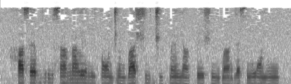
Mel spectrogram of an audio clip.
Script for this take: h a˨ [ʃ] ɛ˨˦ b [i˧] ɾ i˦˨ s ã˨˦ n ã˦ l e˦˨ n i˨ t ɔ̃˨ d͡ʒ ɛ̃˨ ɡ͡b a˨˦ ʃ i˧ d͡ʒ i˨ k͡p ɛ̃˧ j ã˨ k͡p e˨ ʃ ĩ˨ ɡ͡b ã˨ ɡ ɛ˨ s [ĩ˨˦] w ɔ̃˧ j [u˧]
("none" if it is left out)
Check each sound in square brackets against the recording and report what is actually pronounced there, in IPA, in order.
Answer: s, i˦, ĩ˨˦, ũ˧

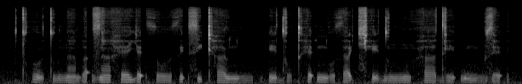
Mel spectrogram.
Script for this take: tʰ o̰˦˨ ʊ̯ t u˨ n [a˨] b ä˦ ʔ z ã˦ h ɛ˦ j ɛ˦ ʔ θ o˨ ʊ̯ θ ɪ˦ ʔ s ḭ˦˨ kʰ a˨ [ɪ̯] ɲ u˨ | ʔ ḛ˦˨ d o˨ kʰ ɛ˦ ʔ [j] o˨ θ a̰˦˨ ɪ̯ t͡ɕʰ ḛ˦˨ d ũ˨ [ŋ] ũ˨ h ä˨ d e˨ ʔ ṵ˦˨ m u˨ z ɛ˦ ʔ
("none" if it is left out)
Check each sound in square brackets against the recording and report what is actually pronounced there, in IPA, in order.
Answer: ã˨, ʊ̯, ɲ, ŋ

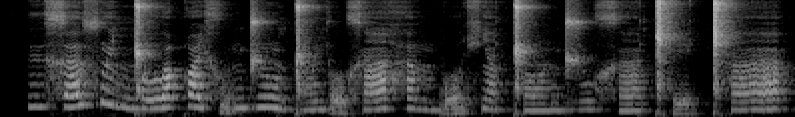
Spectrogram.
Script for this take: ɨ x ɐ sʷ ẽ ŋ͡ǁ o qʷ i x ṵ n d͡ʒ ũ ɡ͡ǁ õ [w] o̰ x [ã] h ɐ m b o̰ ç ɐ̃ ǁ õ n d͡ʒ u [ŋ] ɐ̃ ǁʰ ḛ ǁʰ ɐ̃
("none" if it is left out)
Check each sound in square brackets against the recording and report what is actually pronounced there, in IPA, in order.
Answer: j, ã, x

